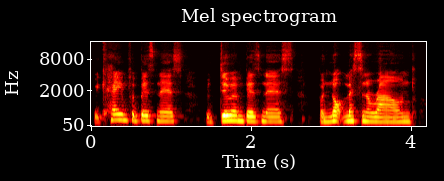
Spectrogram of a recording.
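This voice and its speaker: A woman with a croaky voice hosting a casual live stream, chatting and reading out viewer comments with many ums and restarts. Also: lowish voice, fairly even intonation, moderate pace, warm tone.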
